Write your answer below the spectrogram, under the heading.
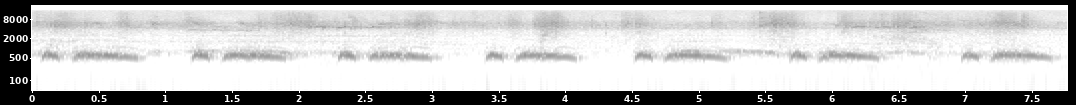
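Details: Cooing from spotted doves held in a bamboo cage and an iron cage. Soft, slightly falling coos come in grouped phrases, a short lead-in note then a sustained hum-like coo, recurring about once a second.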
